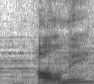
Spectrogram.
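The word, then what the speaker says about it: Ptolemy: your grandpa or something I think that's uh paly is how you pronounce it PT o l e m y follow me and then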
